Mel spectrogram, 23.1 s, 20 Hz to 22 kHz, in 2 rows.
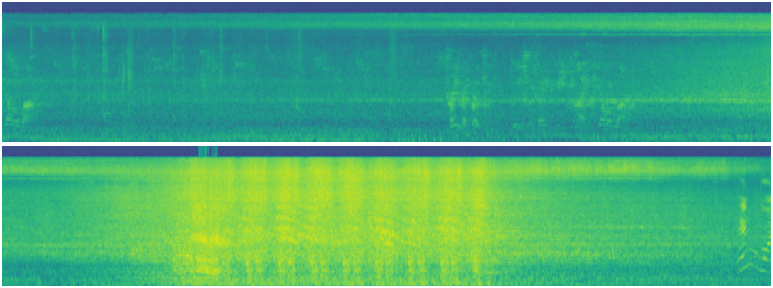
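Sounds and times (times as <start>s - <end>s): passenger train passing fast: 5.0s - 23.0s.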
